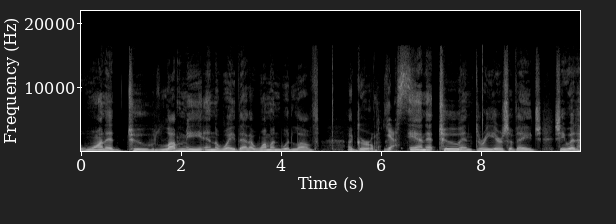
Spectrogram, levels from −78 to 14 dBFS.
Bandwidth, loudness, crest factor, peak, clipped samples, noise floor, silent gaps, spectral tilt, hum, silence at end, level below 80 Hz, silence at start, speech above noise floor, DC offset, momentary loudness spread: 17 kHz; -25 LUFS; 14 dB; -10 dBFS; under 0.1%; -51 dBFS; none; -6 dB/octave; none; 0 s; -58 dBFS; 0 s; 26 dB; under 0.1%; 9 LU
